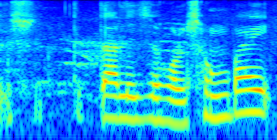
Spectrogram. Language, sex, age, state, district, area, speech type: Bodo, female, 30-45, Assam, Kokrajhar, rural, spontaneous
